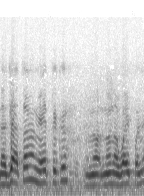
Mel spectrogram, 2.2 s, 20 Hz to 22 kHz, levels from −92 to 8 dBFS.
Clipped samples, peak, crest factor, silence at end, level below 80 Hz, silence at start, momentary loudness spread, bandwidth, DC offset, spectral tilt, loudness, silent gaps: under 0.1%; -8 dBFS; 14 dB; 0 s; -50 dBFS; 0 s; 7 LU; 7.4 kHz; under 0.1%; -8 dB/octave; -23 LUFS; none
